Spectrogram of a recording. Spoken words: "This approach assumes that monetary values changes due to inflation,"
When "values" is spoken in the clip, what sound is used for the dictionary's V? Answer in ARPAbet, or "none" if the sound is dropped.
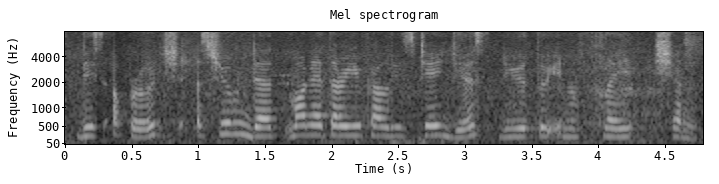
F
